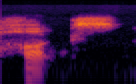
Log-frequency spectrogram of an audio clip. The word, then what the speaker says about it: Huxe: And then the other app that I want to encourage you guys to check out is an app called Hux. It's spelled Huxe.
